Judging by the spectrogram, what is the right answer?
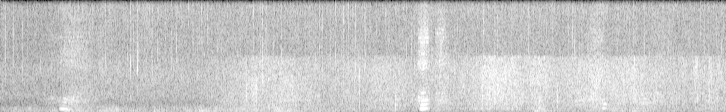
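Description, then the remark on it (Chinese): Steady rainfall hisses throughout, with a low, rolling thunder rumble underneath and one brief, sharp spatter of drops midway. Fairly soft, with no voices. “啊，又下雨了，又下雨了。”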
